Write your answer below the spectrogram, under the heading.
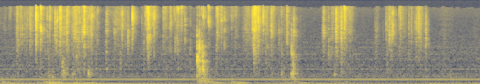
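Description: Faint crinkling and rustling of a snack-bar wrapper being cut open with scissors and peeled off the bar, a string of light crackles that dies away after about four seconds.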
